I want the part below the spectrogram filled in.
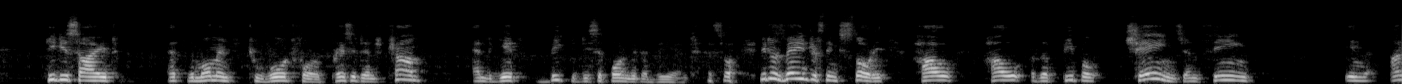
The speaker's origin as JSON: {"language": "English", "country": "Albania", "second_language": "English", "moved": "as an adult", "lives_now": "United States", "said": "I'm proud to say that I am one of the best landlords because I was homeless in my home country."}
